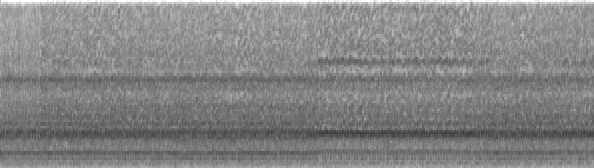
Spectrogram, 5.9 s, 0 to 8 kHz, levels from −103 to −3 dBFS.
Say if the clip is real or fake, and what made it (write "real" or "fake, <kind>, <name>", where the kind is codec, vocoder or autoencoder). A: fake, vocoder, Vocos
